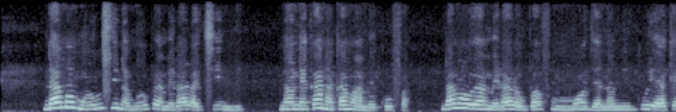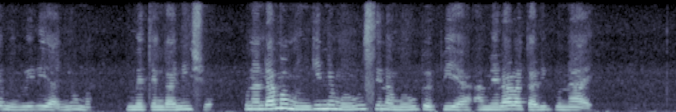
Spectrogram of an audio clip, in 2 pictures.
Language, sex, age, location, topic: Swahili, female, 18-24, Kisumu, agriculture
